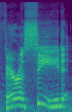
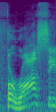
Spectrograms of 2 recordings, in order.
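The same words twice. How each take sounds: First: The first part sounds like the word ferrous. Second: The first part sounds like the word ferocity. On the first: The speaker calls it right. "The word is ferrous, so it's Ferroseed" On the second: The speaker calls it wrong. "sounds like the first part of its name comes from ferocity"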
